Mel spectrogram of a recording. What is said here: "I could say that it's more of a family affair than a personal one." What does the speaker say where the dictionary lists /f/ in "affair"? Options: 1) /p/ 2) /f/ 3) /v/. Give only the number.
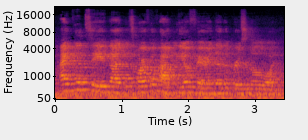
1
